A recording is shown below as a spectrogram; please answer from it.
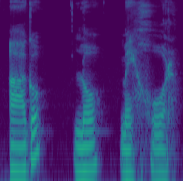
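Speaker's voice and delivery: hago lo mejor, slow, the J in mejor a breathy H, meh-HOR; Spanish J as H. Shown as a demonstration. Teacher slowly modelling hago lo mejor for learners. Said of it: "Notice the H sound over here, over the J".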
